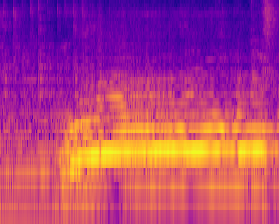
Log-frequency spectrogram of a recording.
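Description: A male singer's voice, amplified through a microphone, sliding up in pitch and then holding one long steady note.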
